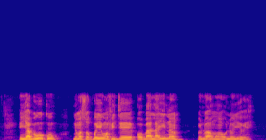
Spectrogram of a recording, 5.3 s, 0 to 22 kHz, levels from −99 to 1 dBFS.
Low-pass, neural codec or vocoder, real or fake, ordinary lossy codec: 7.2 kHz; none; real; none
